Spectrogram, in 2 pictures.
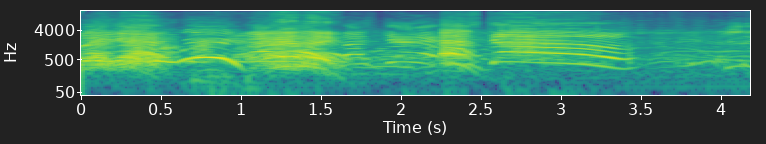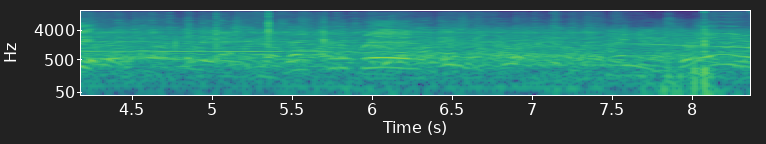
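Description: A group of football players and coaches shouting a loud cheer together, many voices at once, for about three and a half seconds. The last shout is drawn out and falls in pitch. Quieter scattered talk and chatter follow.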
